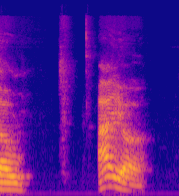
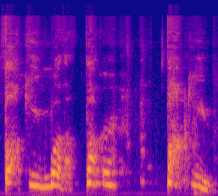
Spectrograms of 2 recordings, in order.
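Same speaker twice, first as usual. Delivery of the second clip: higher mock cursing; imitating angry man; 8 semitones higher than usual. The angry stranger cursing at the narrator. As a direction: hurl the curses at him.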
